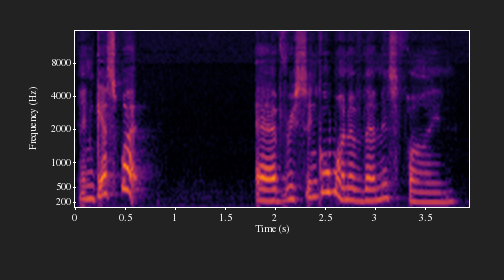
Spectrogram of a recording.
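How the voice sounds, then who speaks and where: A woman's voice: a little high, very animated, unhurried, creaky, dark tone, muffled recording. A woman hosting a children's storytime, reading aloud and chatting playfully with young listeners, often asking them questions. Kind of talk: children's picture book read-aloud with chatty asides.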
